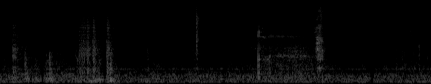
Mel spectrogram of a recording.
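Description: Trading cards rustle softly in hands, close by.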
